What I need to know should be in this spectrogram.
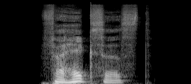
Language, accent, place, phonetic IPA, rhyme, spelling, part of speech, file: German, Germany, Berlin, [fɛɐ̯ˈhɛksəst], -ɛksəst, verhexest, verb, De-verhexest.ogg
- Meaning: second-person singular subjunctive I of verhexen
